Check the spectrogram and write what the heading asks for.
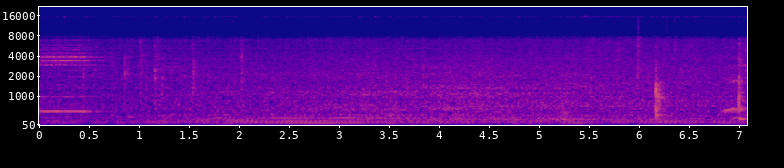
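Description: Minced mutton with tomatoes frying in oil in a non-stick pan, a steady sizzle. About six seconds in a spoon stirs it, with one sharp clack against the pan.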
